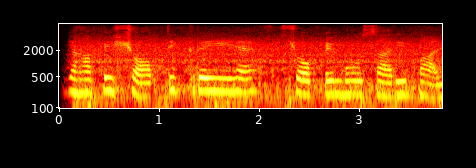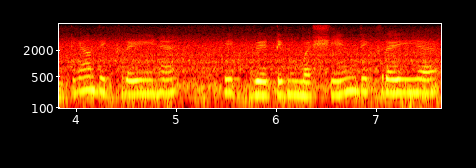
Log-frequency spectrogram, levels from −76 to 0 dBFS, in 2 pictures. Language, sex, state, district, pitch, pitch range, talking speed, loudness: Hindi, male, Punjab, Pathankot, 220 Hz, 205-235 Hz, 155 wpm, -17 LUFS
